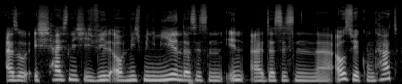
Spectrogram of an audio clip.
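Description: A woman from France speaking German with a French accent, giving measured, hesitant interview answers. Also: medium pitch, steady tone, no room sound. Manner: measured and deliberate, with frequent hesitations. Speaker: guest.

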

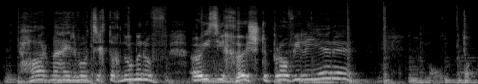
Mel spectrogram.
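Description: A man's voice: sits high, sing-song, a little slow, music in the background. An actor playing a crude, hot-headed middle-aged male office worker in a radio drama, blustering and cursing. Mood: scornful, irritated.

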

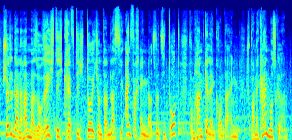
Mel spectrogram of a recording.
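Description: A man's voice: medium pitch, big pitch swings, quick pace, music in the background, close to an everyday voice. A man playing an eager, friendly young circus magician in a radio drama, speaking casually. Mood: instructing.

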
